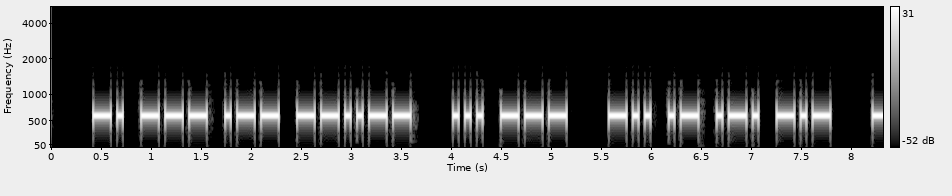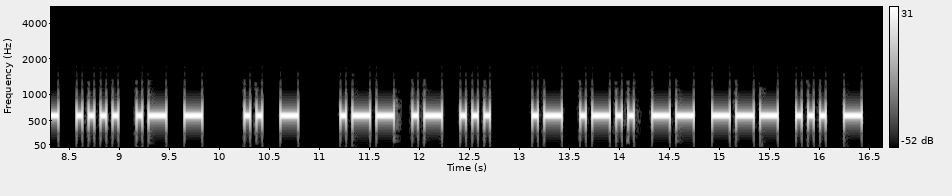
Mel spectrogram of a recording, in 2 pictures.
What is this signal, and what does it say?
Morse code, heard as a keyed tone, about 20 wpm, 600 Hz. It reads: NOW, SO DARK THAT IT WAS ALMOST
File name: the old man and the sea / the old man and the sea part 1 20wpm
